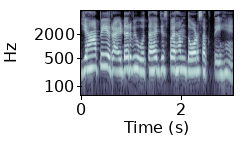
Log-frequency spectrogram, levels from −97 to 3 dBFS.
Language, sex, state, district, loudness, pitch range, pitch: Hindi, female, Bihar, Samastipur, -14 LUFS, 235-270 Hz, 255 Hz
